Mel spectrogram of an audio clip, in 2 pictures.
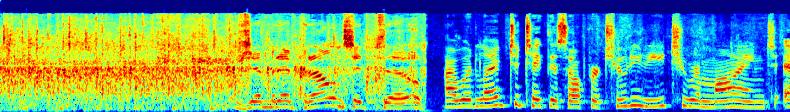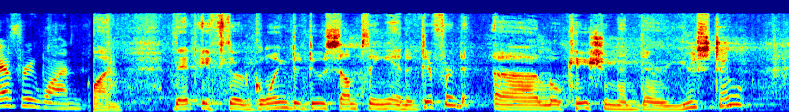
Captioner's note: some Applause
